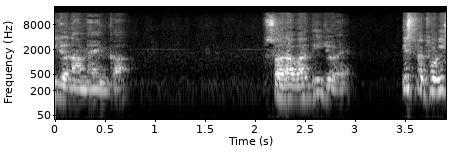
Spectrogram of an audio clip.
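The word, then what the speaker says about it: سہروردی: اصل میں یہ سہراوردی یا تو نسبتی ہے تو لفظ جو ہے وہ سہراورد ہے, سہراورد سین کے اوپر پیش پہلی ہا یہ ہا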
